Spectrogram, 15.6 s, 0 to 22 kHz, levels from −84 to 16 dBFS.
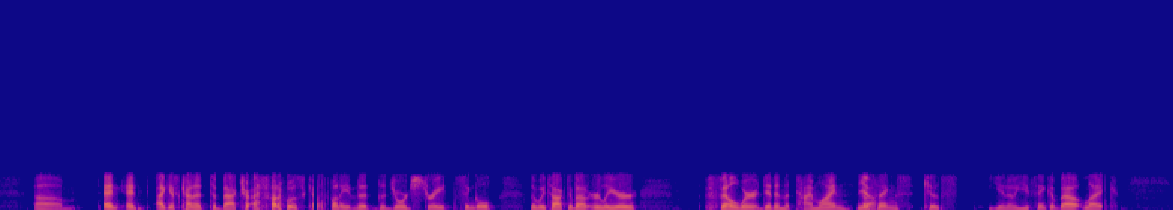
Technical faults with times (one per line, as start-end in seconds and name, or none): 1.82-1.85 packet loss on an ADPCM call
4.18-4.54 packet loss on an ADPCM call
5.92-5.97 packet loss on an ADPCM call
9.37 packet loss on an ADPCM call
12.52-12.57 packet loss on an ADPCM call
14.69-14.75 packet loss on an ADPCM call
